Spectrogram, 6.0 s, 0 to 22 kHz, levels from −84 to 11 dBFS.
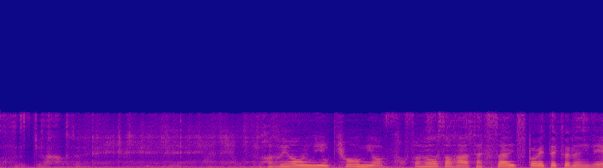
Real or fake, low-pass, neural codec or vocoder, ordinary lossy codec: fake; 7.2 kHz; codec, 16 kHz, 0.5 kbps, FunCodec, trained on LibriTTS, 25 frames a second; none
